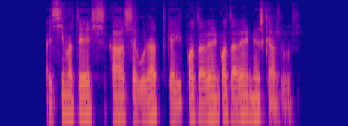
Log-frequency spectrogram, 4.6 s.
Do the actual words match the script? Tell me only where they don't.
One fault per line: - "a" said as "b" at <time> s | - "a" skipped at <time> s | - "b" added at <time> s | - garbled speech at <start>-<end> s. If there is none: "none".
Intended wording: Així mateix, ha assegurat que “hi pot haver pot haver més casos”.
none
